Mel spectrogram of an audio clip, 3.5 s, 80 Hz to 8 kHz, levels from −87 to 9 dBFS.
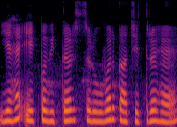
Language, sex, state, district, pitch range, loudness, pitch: Hindi, female, Bihar, Gopalganj, 215-235 Hz, -25 LUFS, 230 Hz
